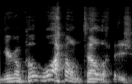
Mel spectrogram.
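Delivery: ordinary delivery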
